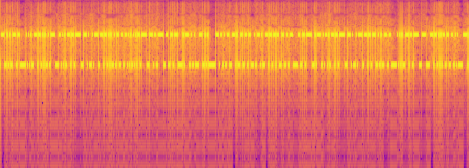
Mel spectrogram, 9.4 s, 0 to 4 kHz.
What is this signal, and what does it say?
RTTY, about 45.45 baud. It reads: NAVY FOR THE FIRST TIME, WHICH LIMITED THE NAVY TO SIX
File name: fsk850 / usnavy1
